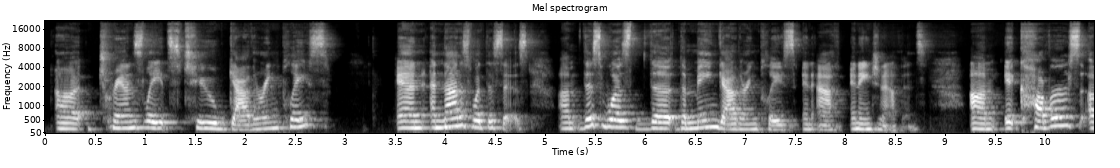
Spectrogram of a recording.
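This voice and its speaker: A woman teacher giving a recorded art history lecture in a casual way, with many ums and restarts. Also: mid-range voice. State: has the hiccups.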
